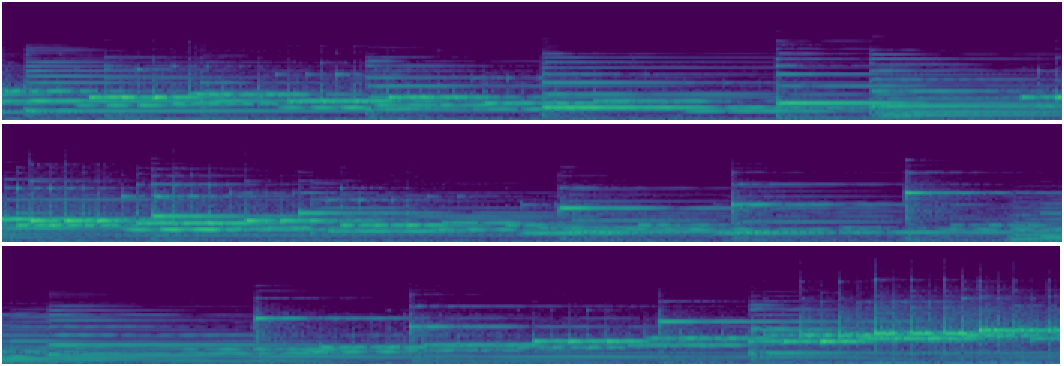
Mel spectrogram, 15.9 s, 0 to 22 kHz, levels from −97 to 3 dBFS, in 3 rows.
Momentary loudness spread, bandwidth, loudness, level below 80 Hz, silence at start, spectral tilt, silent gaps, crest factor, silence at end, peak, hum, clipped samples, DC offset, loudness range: 13 LU; 7.2 kHz; -38 LUFS; -64 dBFS; 0 s; -7 dB/octave; none; 16 dB; 0 s; -22 dBFS; none; under 0.1%; under 0.1%; 7 LU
